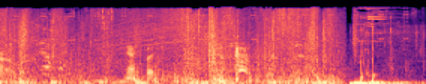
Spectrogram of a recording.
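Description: Futuristic weapons fire and blast in rapid bursts.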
